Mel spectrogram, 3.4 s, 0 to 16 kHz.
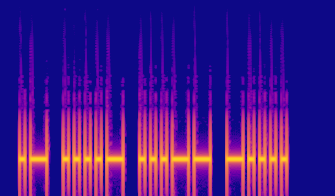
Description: Morse code, heard as a keyed tone, about 22 wpm, 700 Hz. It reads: A436
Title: CWT Exchange 22wpm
